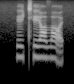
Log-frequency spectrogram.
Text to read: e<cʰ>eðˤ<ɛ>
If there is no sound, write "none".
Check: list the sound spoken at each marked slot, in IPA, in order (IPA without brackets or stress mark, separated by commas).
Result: cʰ, ɛ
